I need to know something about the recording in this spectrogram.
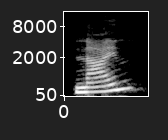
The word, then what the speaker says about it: nein: and is das Nicklaus nein das is niched Nicholas 9 no II I sounds like I in English think of the number nine it has the same sound and the opposite of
